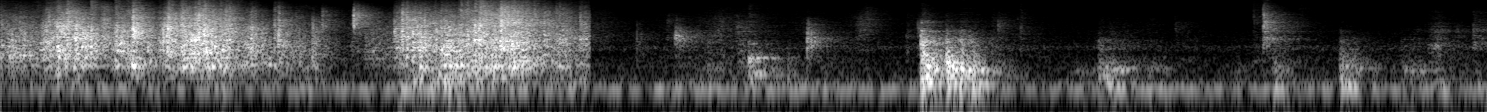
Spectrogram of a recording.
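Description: Crinkling and rustling of snack packets and bags being put away into a wire basket, for about three seconds. Then a few light knocks and clicks as things are handled on the kitchen counter, the clearest knock about halfway through.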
